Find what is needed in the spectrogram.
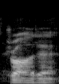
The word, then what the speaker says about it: Drogheda: But in Louth, there are two towns, Drogheda and Dundalk, and we hate each other. – And Drogheda is the one with silent G in the middle.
